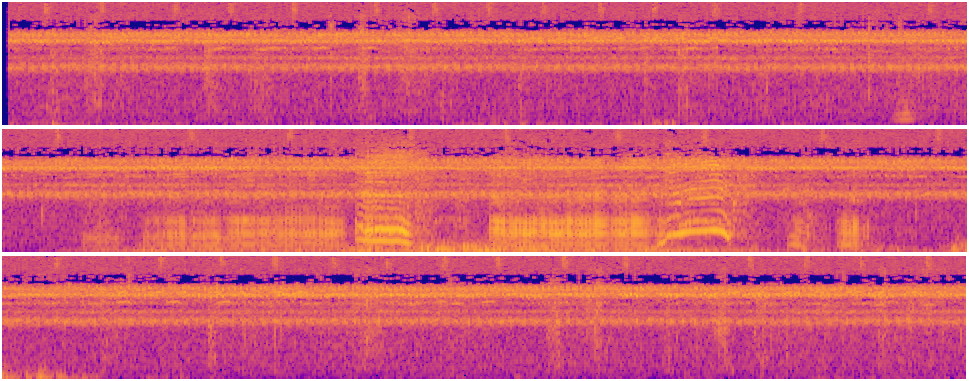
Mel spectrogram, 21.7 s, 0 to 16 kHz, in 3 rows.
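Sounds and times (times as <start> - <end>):
hippo grunt at night: 7.8 - 14.1.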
